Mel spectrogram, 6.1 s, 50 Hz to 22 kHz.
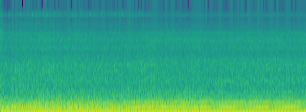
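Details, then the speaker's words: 2001 Suzuki SV650S V-twin, first warm-up run after mods including all 8 valve shims: a steady thrum held high, with the tach reading 1500-1600 though it sounds about 1300. The idle screw is set too high and needs backing out. "Alright, so I gotta bring that idle screw out because I can't get any lower than this."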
